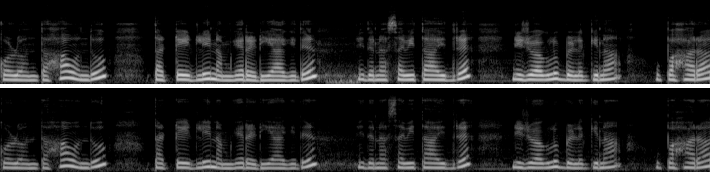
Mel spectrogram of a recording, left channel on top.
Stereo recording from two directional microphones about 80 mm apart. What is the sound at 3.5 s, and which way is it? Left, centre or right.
A woman's voice, left.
